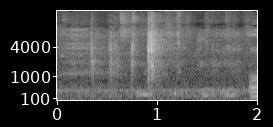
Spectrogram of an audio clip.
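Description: A few light clicks and knocks from handling a plastic cooking-oil bottle at the stove, with one sharper click about a second in.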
